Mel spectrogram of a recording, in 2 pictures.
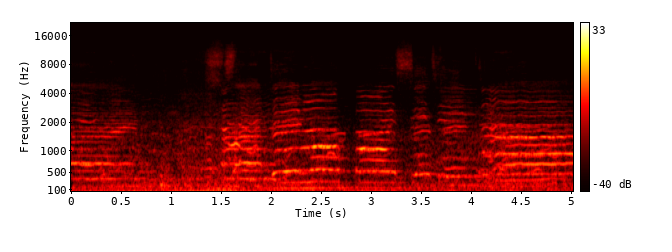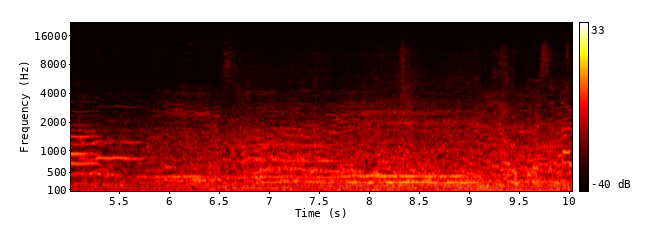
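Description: Two women chant loudly together, close by.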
